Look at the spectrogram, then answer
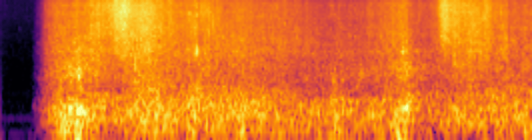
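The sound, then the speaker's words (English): Adriatic Sea waves wash against a rocky shoreline along the coast near Rovinj, Croatia, swirling among the rocks in a steady roar, with surges swelling at intervals and a breezy hiss throughout. Recorded by Eric Lacasa. No one speaks. “Eric Lacasa composed this piece from recordings he made of waves hitting the shoreline and swirling in rocks along the coast near Rovinj, Croatia.”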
